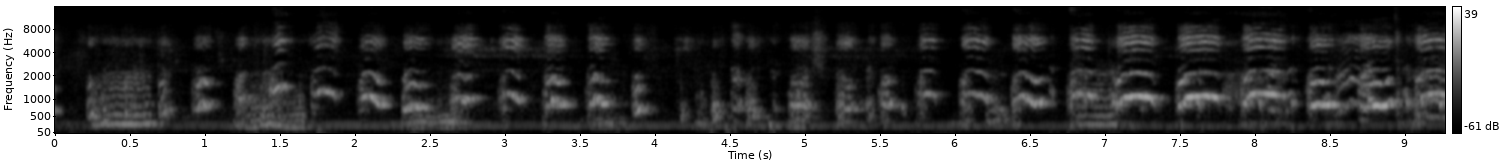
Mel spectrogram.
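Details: American Staffordshire Terrier puppies, recorded 7 May 2024, whimpering and whining in a rapid run of short, high, wavering squeals, roughly two to three per second, with a few rougher low yelps near the start.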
